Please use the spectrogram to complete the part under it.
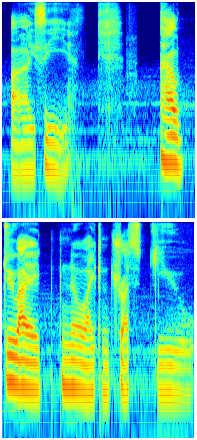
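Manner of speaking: deep, echoing giant-whale voice, very slow. A giant whale answers travellers seeking the Island of Solstice, deep, echoey voice. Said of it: "but a giant whale, / You hear in a deep, echoey voice. / You hear in a deep, echoey voice".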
